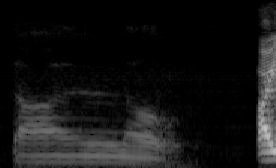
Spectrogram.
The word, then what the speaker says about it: dollar: do no s a dollar doll are you using a light L the tongue between the teeth lur between the tee dollar good that's that was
